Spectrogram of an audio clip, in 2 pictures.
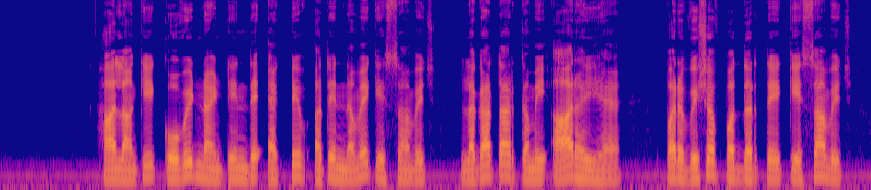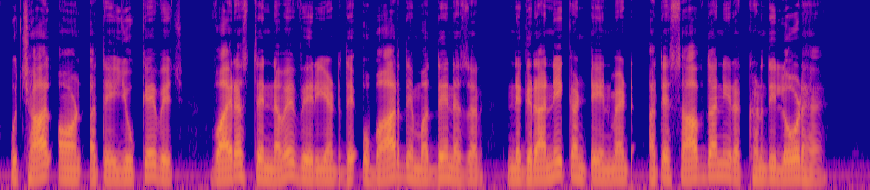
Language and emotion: Punjabi, neutral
